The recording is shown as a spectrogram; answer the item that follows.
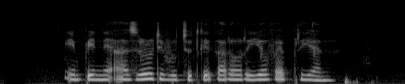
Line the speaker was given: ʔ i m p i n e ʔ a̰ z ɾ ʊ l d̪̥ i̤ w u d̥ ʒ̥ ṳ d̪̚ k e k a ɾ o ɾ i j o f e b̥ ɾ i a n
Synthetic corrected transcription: ʔ i m p i n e ʔ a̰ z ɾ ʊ l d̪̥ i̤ w u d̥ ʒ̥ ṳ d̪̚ k e k a ɾ o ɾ i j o f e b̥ ɾ i a n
